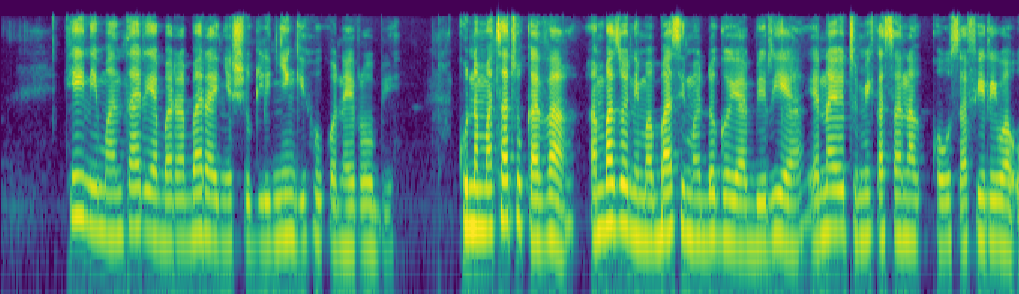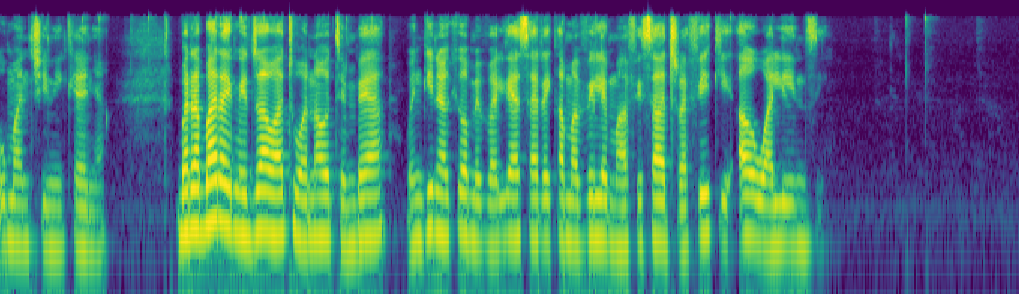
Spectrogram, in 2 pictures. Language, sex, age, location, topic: Swahili, female, 25-35, Nairobi, government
